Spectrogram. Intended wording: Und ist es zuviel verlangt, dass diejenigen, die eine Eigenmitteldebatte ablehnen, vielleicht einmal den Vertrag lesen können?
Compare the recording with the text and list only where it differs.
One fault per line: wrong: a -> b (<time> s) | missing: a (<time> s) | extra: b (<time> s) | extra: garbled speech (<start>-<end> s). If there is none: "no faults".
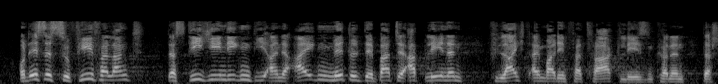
no faults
